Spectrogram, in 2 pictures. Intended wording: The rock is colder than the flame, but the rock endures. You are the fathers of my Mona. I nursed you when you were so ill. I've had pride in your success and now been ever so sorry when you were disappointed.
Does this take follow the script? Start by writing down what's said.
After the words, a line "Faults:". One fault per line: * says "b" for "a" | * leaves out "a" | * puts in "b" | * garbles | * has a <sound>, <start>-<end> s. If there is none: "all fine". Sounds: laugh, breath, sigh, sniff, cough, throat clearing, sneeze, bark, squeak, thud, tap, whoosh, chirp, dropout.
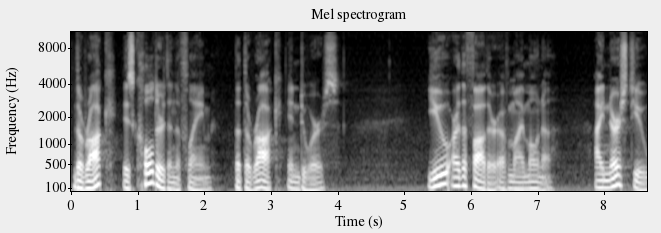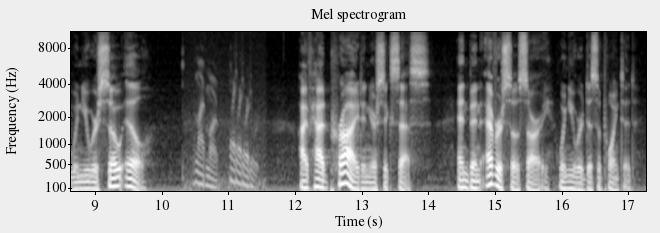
The rock is colder than the flame, but the rock endures. You are the father of my Mona. I nursed you when you were so ill. I've had pride in your success and been ever so sorry when you were disappointed.
Faults:
* says "father" for "fathers"
* has a chirp, 10.5-11.5 s
* leaves out "now"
